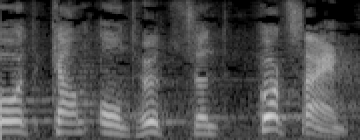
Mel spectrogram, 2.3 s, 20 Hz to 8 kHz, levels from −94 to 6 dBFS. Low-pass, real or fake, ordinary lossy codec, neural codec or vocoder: none; real; none; none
